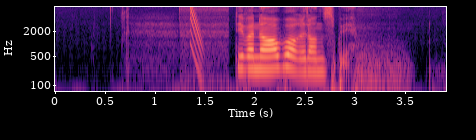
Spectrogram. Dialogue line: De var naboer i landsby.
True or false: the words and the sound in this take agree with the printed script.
false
